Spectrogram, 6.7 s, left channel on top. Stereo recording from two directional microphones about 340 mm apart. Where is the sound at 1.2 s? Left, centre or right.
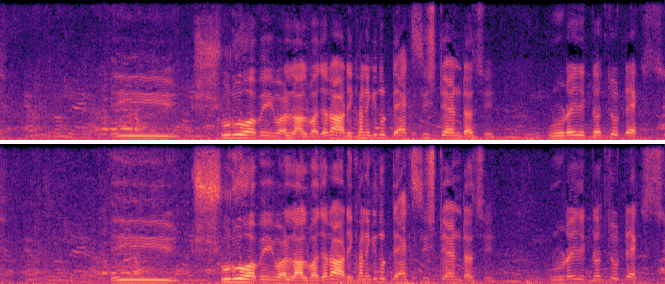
Centre.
